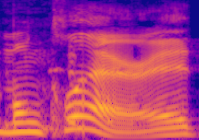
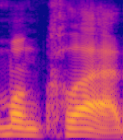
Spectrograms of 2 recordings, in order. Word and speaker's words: Montclair: Yeah, Montclair. The T is silent. Not Montclair.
